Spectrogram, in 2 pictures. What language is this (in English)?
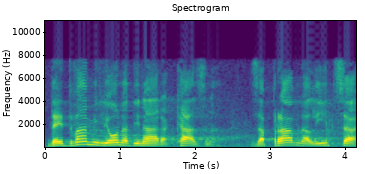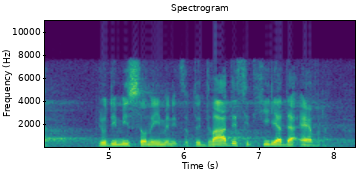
Serbian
